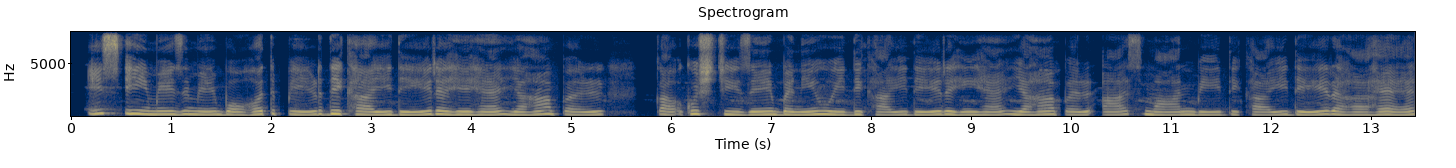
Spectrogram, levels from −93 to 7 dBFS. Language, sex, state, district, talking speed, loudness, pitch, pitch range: Hindi, female, Uttar Pradesh, Muzaffarnagar, 135 wpm, -25 LUFS, 270 Hz, 255-285 Hz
